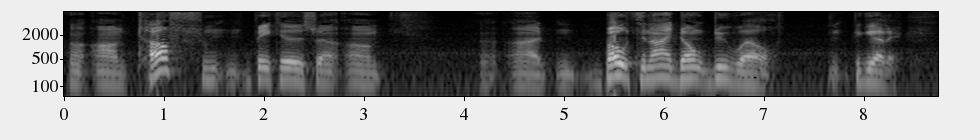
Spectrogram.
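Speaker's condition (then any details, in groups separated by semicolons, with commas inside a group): Cerebral palsy; congenital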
